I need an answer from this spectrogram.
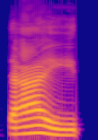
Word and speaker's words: died: Ese último sonido, esa ed, va a sonar como una D. Die, died.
